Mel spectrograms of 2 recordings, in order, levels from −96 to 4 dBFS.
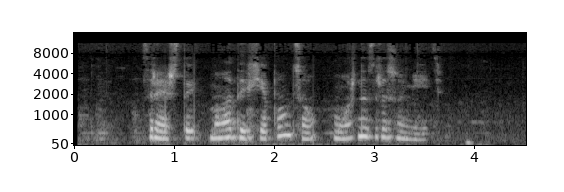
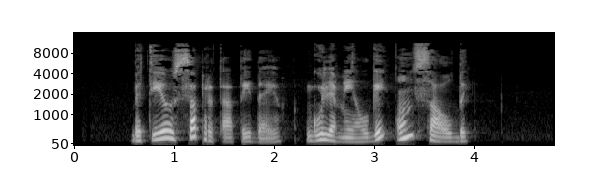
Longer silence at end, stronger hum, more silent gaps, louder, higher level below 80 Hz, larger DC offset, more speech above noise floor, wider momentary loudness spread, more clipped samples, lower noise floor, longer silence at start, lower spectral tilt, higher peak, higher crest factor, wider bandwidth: second, 0.55 s vs 0.9 s; neither; neither; about the same, -23 LUFS vs -25 LUFS; first, -52 dBFS vs -78 dBFS; neither; second, 32 dB vs 54 dB; first, 20 LU vs 13 LU; neither; second, -55 dBFS vs -79 dBFS; second, 0.2 s vs 0.6 s; about the same, -5 dB/octave vs -4 dB/octave; about the same, -8 dBFS vs -6 dBFS; about the same, 18 dB vs 20 dB; about the same, 11.5 kHz vs 11.5 kHz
